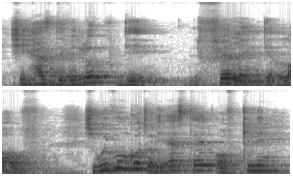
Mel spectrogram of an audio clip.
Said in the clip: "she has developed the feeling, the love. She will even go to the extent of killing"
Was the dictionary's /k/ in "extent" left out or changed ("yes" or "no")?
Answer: yes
